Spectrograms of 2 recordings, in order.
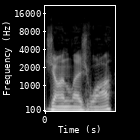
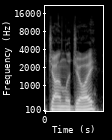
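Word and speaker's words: Jon Lajoie: Like, I enjoy his stuff, but I didn't know that his name was actually pronounced John Lajoie. I thought it was John LaJoy.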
